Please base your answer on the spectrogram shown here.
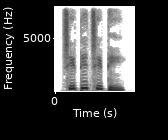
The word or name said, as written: ಛಢಾಛಡಿ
